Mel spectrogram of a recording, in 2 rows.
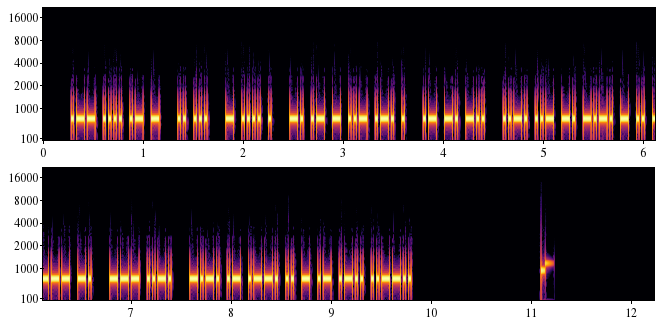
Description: Morse code, heard as a keyed tone, about 44 wpm, 700 Hz. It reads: WHAT IS THE NATURE AND FUNCTION OF CAPITAL?
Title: Sentences from Top 1100 Words 45wpm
